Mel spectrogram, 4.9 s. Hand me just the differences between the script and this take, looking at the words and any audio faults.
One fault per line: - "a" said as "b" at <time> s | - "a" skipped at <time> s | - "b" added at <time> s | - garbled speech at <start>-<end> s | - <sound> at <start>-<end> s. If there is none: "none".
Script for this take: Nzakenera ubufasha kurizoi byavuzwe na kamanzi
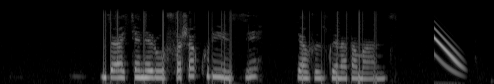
- chirp at 4.3-4.7 s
